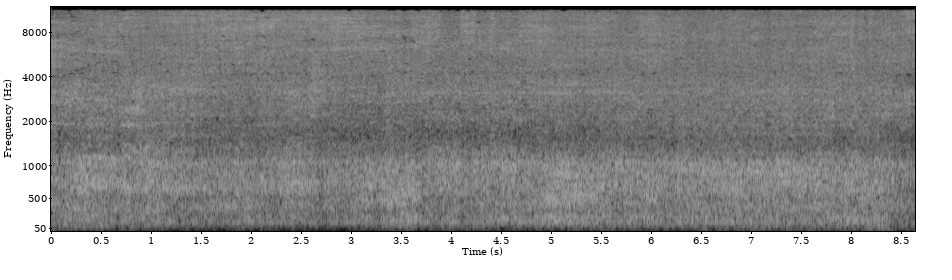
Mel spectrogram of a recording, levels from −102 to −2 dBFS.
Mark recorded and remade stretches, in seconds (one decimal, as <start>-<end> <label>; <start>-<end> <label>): 0.0-0.8 recorded; 0.8-2.9 remade; 2.9-4.8 recorded; 4.8-8.6 remade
